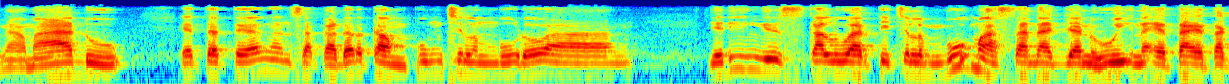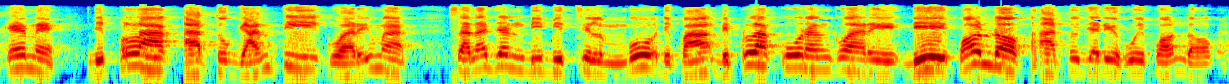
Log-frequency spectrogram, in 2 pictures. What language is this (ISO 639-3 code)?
ind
